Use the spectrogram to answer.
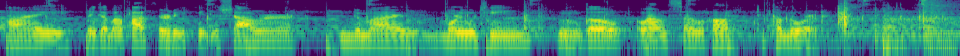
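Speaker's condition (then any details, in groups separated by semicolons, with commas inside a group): Down syndrome; diagnosed disability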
